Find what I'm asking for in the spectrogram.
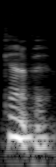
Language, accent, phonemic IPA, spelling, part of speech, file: English, US, /ˈkænəpeɪ/, canapé, noun, En-us-canapé.ogg
- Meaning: 1. An hors d’oeuvre, a bite-sized open-faced sandwich made of thin bread or toast topped with savory garnish 2. A piece of furniture similar to a couch or settee, an elegant sofa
